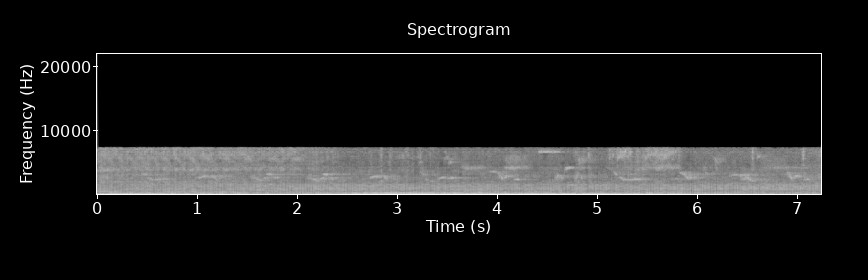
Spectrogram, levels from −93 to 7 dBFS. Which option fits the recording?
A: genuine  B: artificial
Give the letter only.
B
